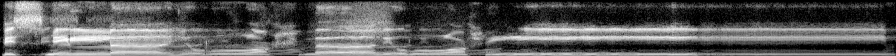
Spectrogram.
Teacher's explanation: आगे बिस्मिल्लाहहिर बा को लंबा नहीं करेंगे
